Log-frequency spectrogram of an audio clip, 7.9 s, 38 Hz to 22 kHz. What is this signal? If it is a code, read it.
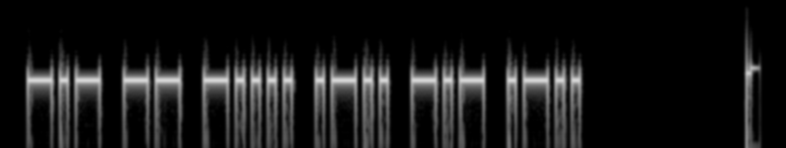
Morse code, heard as a keyed tone, about 15 wpm, 700 Hz. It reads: KM6LKL
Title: USA Callsign DE Callsign - 6 Characters - 15wpm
